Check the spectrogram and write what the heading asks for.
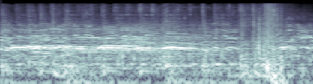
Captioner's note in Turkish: Tezahürat sesleri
